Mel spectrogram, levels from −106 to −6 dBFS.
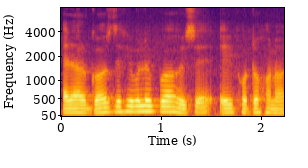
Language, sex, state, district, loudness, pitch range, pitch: Assamese, male, Assam, Kamrup Metropolitan, -14 LUFS, 115-140 Hz, 115 Hz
